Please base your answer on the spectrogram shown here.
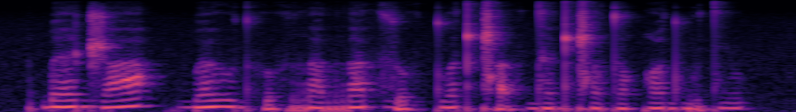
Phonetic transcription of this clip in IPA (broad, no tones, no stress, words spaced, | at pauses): ɓɛd͡ʒa | ɡ͡bœðudθṵθra raθzṵθ tʷadǁa̰θ dɛdǁɐto qʷœdɡ͡bṵtʲu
